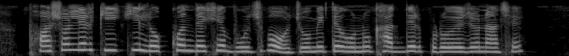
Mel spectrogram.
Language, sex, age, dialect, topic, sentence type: Bengali, female, 18-24, Northern/Varendri, agriculture, question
